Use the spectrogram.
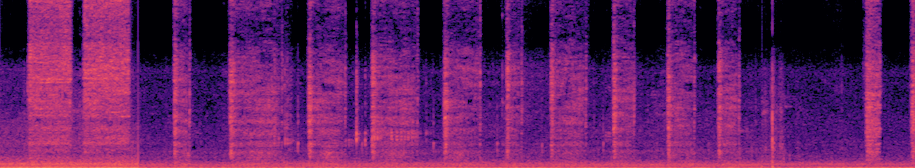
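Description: Semi-gloss black Rust-Oleum spray paint hisses out of a can in repeated short bursts, with one longer spray at the start followed by a quick rhythmic series of brief sprays, close and fairly loud, with no talking.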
